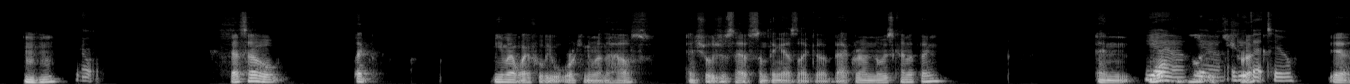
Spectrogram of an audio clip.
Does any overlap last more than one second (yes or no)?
yes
